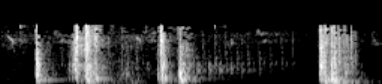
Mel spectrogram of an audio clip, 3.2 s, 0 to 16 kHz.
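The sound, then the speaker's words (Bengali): A balcony door is shut and fastened with three bolts. Several heavy thunks and clacks land in short bursts with quiet gaps between them, and the final knock comes after a longer pause. “আবার ব্যালকনির দরজা 3টে ছিটকিনি বন্ধ করে দিল”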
